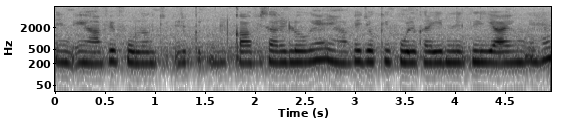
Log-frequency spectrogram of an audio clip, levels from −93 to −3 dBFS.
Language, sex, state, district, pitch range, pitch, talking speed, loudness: Hindi, female, Chhattisgarh, Bilaspur, 215-230 Hz, 220 Hz, 240 wpm, -15 LUFS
